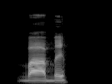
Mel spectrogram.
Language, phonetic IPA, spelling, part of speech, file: Russian, [ˈbabɨ], бабы, noun, Ru-бабы.ogg
- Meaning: inflection of ба́ба (bába): 1. genitive singular 2. nominative plural 3. inanimate accusative plural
